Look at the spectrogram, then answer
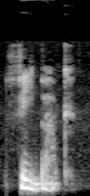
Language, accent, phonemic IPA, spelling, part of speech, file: English, Southern England, /ˈfiːdˌbæk/, feedback, noun / verb, LL-Q1860 (eng)-feedback.wav
- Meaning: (noun) 1. Critical assessment of a process or activity or of their results 2. The part of an output signal that is looped back into the input to control or modify a system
